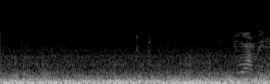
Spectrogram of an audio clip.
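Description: Low, steady engine rumble from a Honda car crawling through a sand trap, heard from inside the cabin. Voices chime in briefly near the end.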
